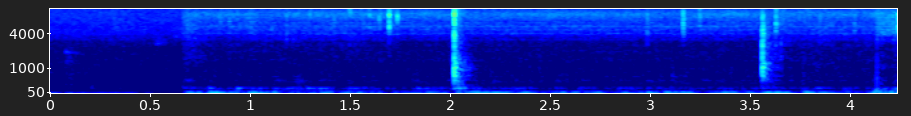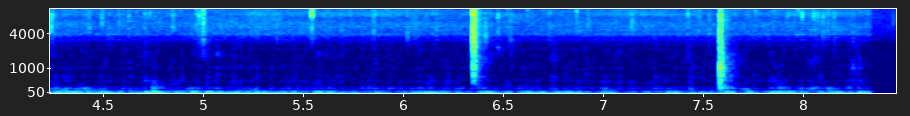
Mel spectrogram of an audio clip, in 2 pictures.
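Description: Wood fire burning in a masonry stove's firebox: a steady low rumble and hiss with sharp crackles and pops every second or so, getting louder about four seconds in.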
